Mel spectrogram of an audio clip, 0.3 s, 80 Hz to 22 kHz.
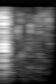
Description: STEPS Swamp, Walk 26.wav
